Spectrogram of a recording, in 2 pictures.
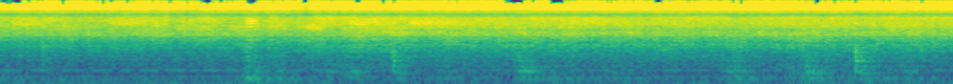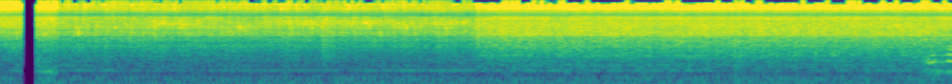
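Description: Tomato dropped into hot oil for a fish curry sizzles loudly and continuously at close range, with steamy hiss and occasional stirring clicks, over a steady low hum and a brief dropout midway.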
